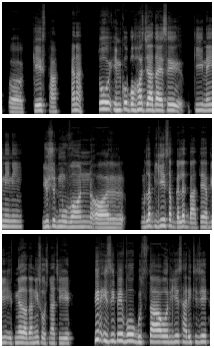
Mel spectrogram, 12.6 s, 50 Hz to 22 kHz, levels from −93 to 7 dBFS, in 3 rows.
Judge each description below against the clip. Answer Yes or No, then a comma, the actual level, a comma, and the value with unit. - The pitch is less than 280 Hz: Yes, high, 190 Hz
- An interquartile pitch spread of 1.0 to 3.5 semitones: Yes, average, 2.8 semitones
